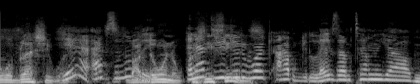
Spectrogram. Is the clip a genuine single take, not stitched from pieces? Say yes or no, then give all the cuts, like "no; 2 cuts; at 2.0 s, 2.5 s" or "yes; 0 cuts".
no; 1 cut; at 1.8 s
